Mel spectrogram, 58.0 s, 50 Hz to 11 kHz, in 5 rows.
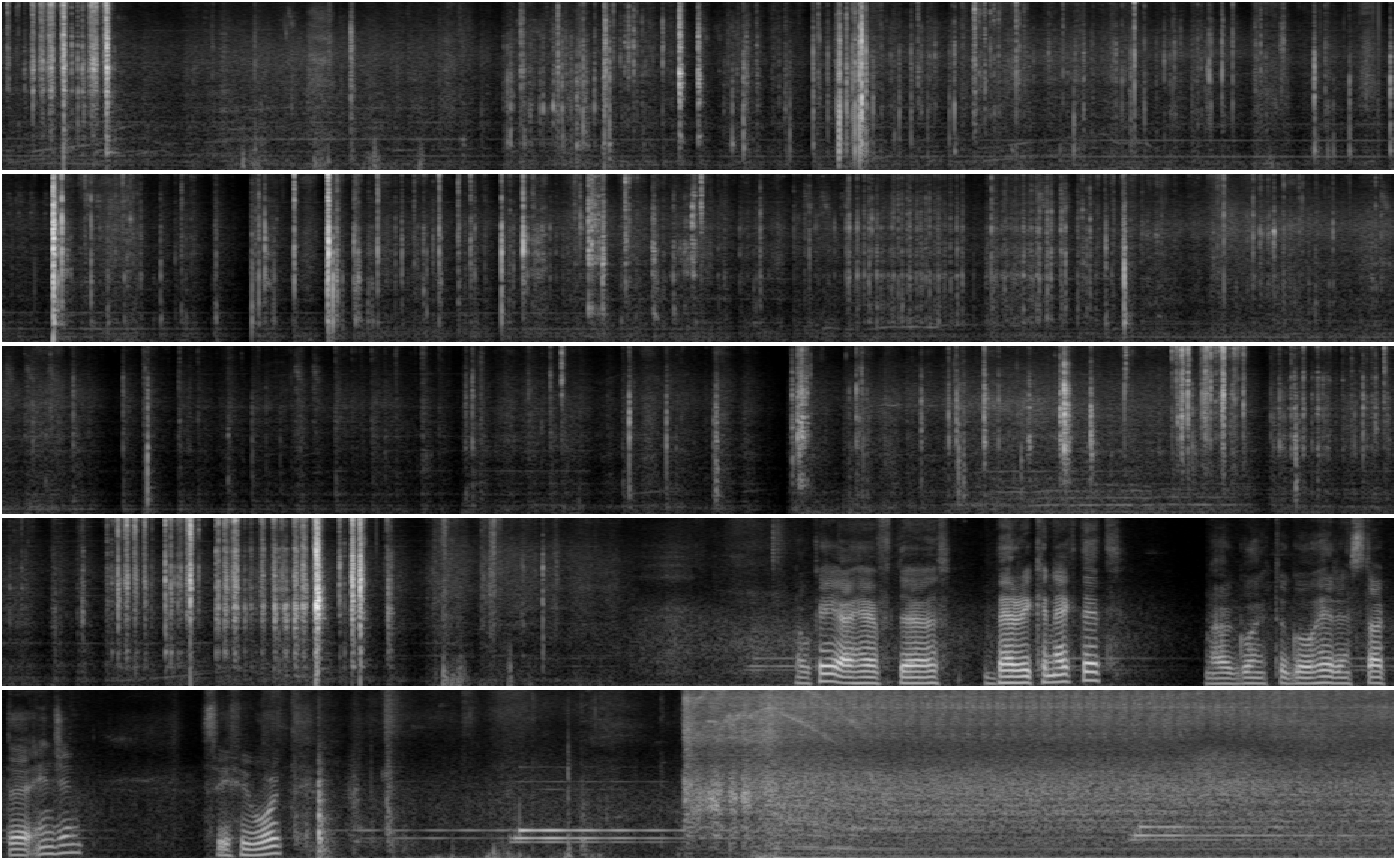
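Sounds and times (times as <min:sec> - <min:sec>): metallic clicks and clinks of tools: 0:00.0 - 0:01.0, 0:27.1 - 0:38.1.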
